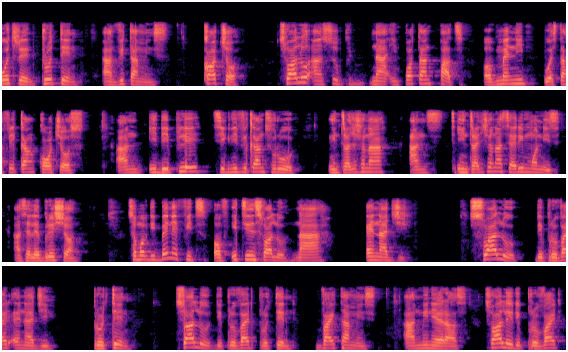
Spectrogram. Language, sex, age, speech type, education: Nigerian Pidgin, male, 15-29, spontaneous, tertiary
